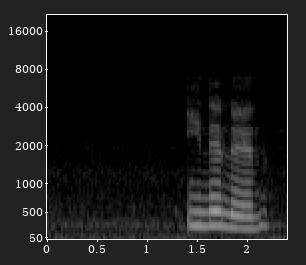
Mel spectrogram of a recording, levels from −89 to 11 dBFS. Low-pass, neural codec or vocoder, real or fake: 7.2 kHz; codec, 16 kHz, 16 kbps, FunCodec, trained on LibriTTS, 50 frames a second; fake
